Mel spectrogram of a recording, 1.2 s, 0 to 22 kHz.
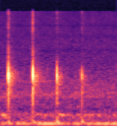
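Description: Four sharp knuckle knocks on the housing of a compact 65W FINSIX Dart laptop charger give short, bright clicks that die away almost instantly. Each knock is a little quieter than the one before. The housing sounds solid, like a heavy-duty charger.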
